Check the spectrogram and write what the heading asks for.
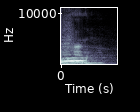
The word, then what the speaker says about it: Liwa: says Lua. I say it. No one says Lua. Are you sure it's Lewa? Liwa, yes, is the official pronunciation. Liwa.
